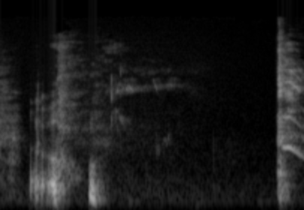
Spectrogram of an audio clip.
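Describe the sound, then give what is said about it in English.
A person with an irritated throat coughs in a few harsh, rough bursts near the start, then falls silent before another strong cough at the end. “I'm coughing too much because my damn throat.”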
